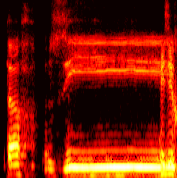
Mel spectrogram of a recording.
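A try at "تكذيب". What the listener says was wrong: খয়ের দিকে চলে যায়। খ বা কাফই না এটা তো খয়ে যাওয়া যাবে না। খ একটা জায়গায়, খ একটা হচ্ছে যে আমাদের এই যে যেমন উপরের জিহ্বার উপরে যে তালু, এখানে খটাই জায়গায়, কিন্তু খটা ভিতরের দিকে। তো ভিতরে যাতে না যায়, এই উপরে যেতে যায় ক খ, ক খ এইটুকু।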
